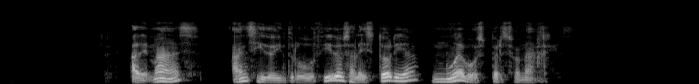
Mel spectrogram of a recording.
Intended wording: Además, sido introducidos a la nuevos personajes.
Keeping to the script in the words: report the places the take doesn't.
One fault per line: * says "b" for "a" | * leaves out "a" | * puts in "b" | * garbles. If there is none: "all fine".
* puts in "han"
* puts in "historia"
